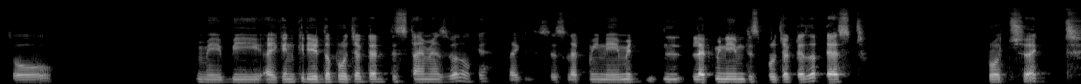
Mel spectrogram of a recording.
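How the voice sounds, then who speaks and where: A man whose first language is Hindi, walking through a software tutorial on screen, peppering his speech with "okay, like" fillers. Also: medium pitch, little pitch movement, a little slow, vocal fry, dry recording. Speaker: tutorial instructor.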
